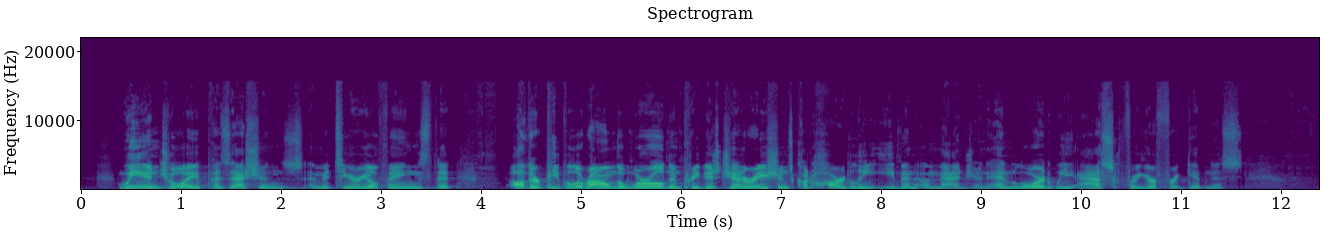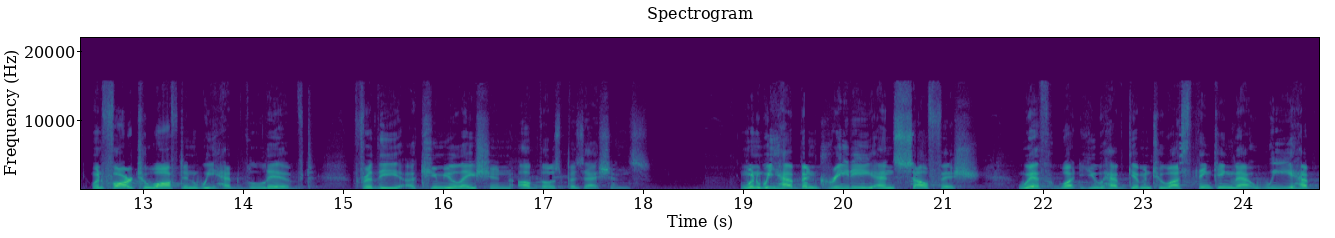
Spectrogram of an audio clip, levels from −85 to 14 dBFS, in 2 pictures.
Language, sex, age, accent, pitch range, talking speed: English, male, 50-69, American, 120-155 Hz, 140 wpm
